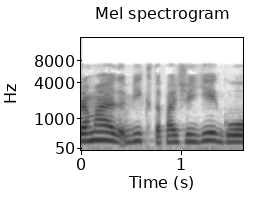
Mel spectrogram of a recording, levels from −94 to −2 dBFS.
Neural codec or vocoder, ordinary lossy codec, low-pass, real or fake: none; MP3, 48 kbps; 7.2 kHz; real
